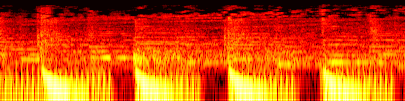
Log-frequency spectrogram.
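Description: Background electronic dance music with a steady kick drum beat, about two beats a second.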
